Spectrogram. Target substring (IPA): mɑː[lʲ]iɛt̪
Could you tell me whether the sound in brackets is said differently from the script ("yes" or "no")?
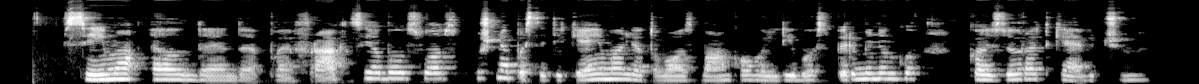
no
